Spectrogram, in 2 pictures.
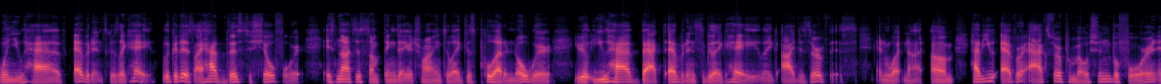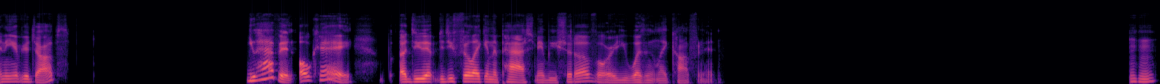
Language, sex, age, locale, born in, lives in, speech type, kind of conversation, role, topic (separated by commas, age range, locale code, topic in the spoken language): English, female, 30-34, en-US, United States, United States, conversation, advice, advisor, How can I confidently ask for a raise or promotion at my job?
